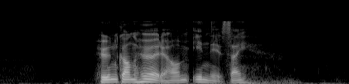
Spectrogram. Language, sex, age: Norwegian, male, 49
